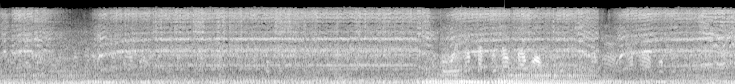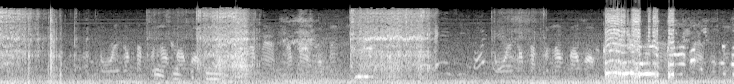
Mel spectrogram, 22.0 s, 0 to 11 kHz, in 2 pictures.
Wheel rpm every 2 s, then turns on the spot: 80, 190, 200, 150, 130, 140, 20, 70, 130, 20, 0.
18-20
